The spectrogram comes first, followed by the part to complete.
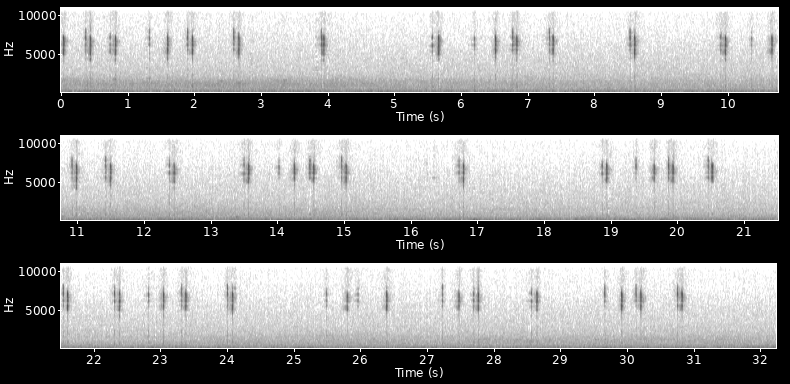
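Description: Faint computer mouse clicks, irregular and often in quick runs of two to four, over near silence.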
